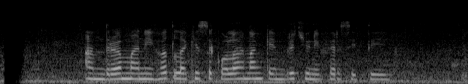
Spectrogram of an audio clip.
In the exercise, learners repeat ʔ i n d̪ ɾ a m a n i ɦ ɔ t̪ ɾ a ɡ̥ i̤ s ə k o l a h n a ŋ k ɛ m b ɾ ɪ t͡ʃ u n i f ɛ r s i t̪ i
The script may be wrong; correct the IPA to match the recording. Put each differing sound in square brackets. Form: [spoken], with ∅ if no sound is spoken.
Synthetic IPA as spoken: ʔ [a] n d̪ ɾ a m a n i ɦ ɔ t̪ [l] a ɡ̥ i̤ s ə k o l a h n a ŋ k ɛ m b ɾ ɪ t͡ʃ u n i f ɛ r s i t̪ i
